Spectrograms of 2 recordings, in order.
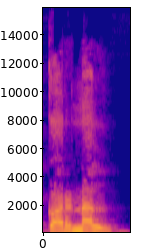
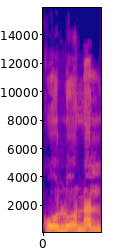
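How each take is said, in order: First: It is said in two syllables, ker-nel. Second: It is said in three syllables, ko-lo-nel. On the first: The speaker calls it right. "इसे कहेंगे कर्नल" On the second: The speaker calls it wrong. "ये कोलोनल नहीं पढ़ा जाएगा"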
